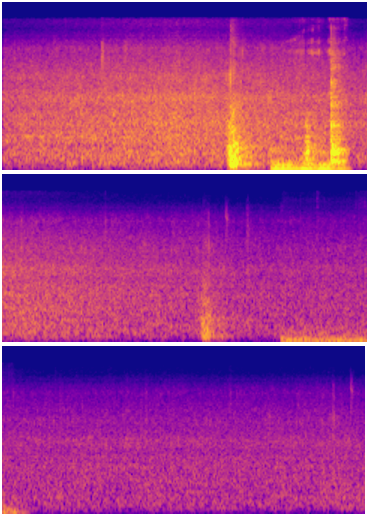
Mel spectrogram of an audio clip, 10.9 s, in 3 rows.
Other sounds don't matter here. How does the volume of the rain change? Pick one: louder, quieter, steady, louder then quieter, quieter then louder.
quieter.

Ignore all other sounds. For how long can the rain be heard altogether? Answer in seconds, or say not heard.
11 s.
